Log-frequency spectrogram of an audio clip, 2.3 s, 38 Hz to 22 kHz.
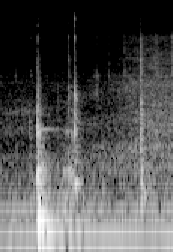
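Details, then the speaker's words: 1960 Rambler Super, overhead-valve 196 cubic inch six-cylinder with column three-speed manual, started and idling: only a soft, steady low hum under a few clunks from the hood; smooth, quiet normal idle. "starts right up like that idle so nice you don't even hear it running"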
